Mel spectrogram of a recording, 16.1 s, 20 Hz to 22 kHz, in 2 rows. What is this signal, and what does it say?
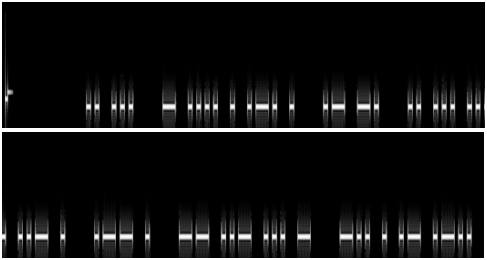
Morse code, heard as a keyed tone, about 17 wpm, 700 Hz. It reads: IS THERE AN ISSUE WE MUST DEAL
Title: Sentences from Top 1000 Words - Review Part 6 - 17wpm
